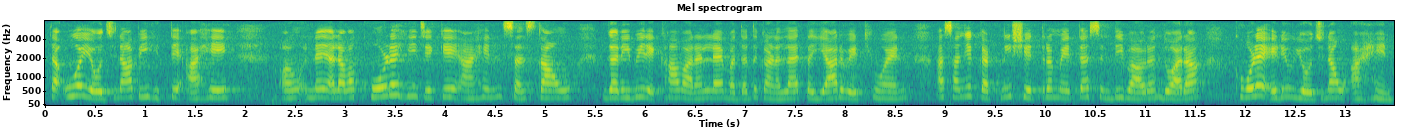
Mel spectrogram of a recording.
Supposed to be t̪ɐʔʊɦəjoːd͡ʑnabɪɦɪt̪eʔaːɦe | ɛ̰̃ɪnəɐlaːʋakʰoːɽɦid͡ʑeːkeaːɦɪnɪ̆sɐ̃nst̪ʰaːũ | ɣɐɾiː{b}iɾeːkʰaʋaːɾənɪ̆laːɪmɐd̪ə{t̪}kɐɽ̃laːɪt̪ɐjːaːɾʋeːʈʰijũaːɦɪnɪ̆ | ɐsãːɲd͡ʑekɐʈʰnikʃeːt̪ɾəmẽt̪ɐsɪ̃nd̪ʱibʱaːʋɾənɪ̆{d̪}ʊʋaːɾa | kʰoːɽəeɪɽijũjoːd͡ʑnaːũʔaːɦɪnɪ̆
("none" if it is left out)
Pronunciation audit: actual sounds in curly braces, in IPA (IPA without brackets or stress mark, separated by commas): b, d̪, d̪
